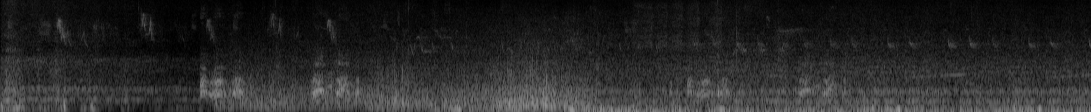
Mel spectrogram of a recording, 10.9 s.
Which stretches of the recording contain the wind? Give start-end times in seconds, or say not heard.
2.1-10.8.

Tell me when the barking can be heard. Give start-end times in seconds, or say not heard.
2.0-3.6, 6.8-8.5.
